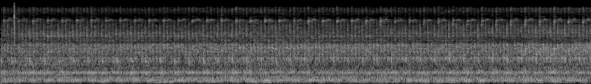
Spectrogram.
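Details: VAG 1.9 TDI 105 hp diesel at steady idle; light, fast ticking about three to four per second, from a defective hydraulic lifter.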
